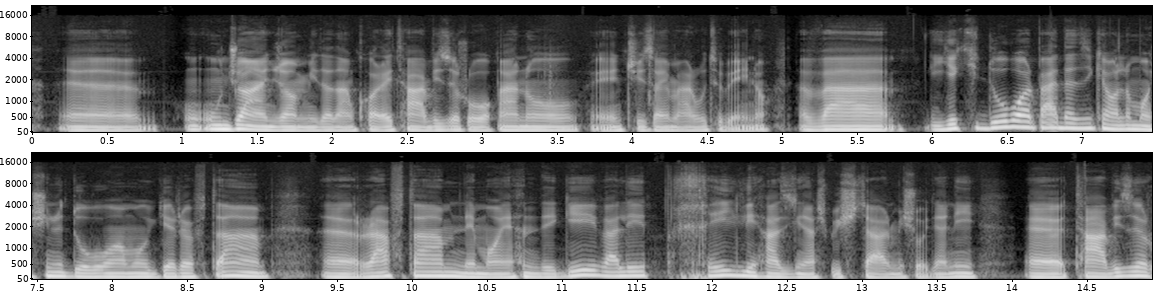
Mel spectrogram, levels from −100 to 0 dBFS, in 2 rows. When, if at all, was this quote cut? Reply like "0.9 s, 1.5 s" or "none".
5.0 s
